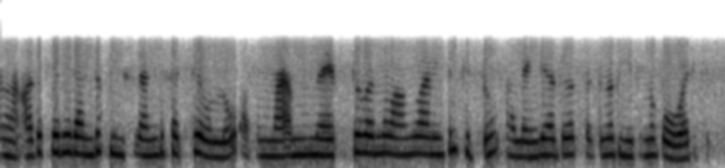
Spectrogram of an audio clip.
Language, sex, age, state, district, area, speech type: Malayalam, female, 18-30, Kerala, Idukki, rural, conversation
